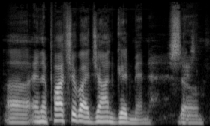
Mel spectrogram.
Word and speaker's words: Pacha: Pacha? – Sounds good to me. – Pacha, yeah, I just watched it too.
